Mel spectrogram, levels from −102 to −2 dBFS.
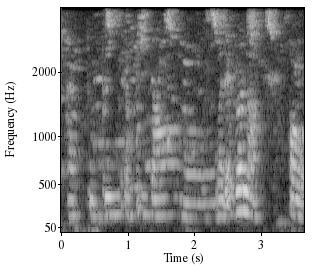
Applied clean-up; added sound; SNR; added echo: classical method WPE with log-MMSE.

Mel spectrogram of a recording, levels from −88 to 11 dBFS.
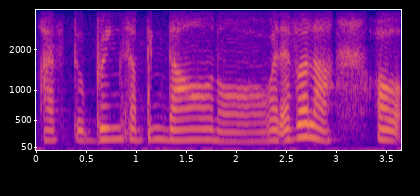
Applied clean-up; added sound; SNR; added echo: none; none; none; none.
